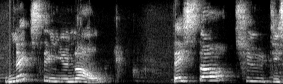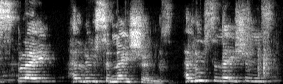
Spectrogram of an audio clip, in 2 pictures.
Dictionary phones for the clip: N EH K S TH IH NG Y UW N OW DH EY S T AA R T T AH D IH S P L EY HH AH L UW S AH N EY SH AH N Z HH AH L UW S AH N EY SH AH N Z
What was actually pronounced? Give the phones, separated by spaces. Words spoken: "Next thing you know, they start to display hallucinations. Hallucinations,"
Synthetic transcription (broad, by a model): N EH K S TH IH NG Y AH N OW DH EY S T AA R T T AH D IH S P L EY HH AH L UW S AH N EY SH AH N Z HH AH L UW S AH N EY SH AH N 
